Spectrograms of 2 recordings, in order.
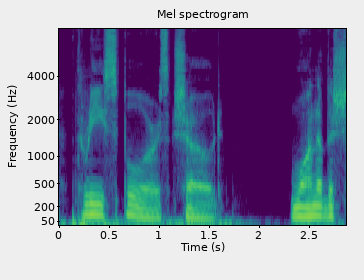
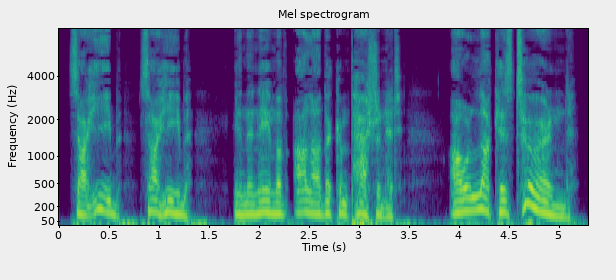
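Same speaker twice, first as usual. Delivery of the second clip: higher, louder, bursting with hope; excited Afghan companion; 4 semitones higher, 4 dB louder than usual. Acted. Yar Ali tells Steve their luck turned, excitedly.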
